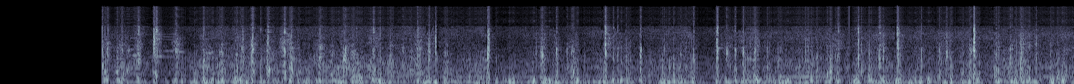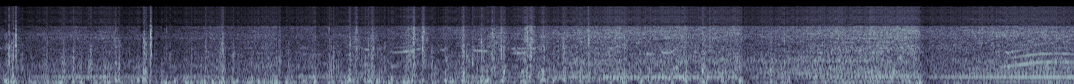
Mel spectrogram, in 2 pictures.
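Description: Loud road and wind noise of travelling at expressway speed, with crackling buffets on the microphone and a steady engine drone that grows stronger from about four seconds in.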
